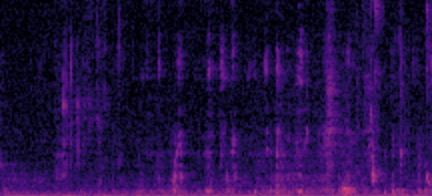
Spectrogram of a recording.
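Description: A person chewing a mouthful of soft, moist cornbread dressing, quiet, with small wet mouth clicks scattered throughout.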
